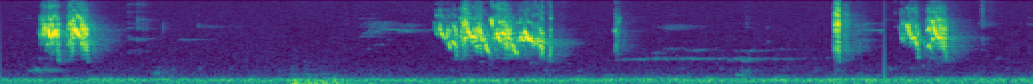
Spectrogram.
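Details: Budgerigar making irregular scratchy chirps and a longer warbled burst, with short clicks and a faint whistled tone between calls, over a steady low background hum.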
